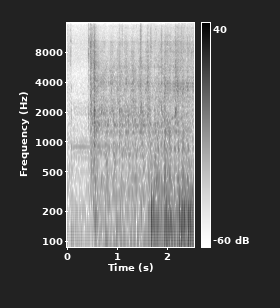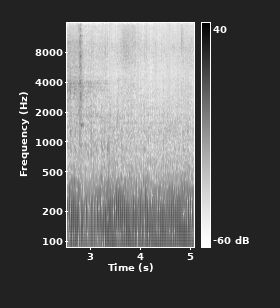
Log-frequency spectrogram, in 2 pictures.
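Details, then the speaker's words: 1990 Mazda Miata, first start of its new engine: starter whirs briefly, the engine catches and stumbles before settling into a lumpy idle with slight lifter tick; rough start, lifter tick considered normal for a Miata. "bit of rough start a little bit lifter tick that's normal though it's a Miata"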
